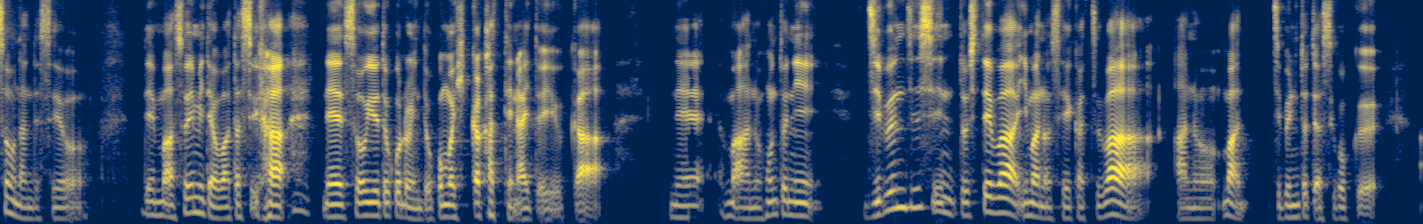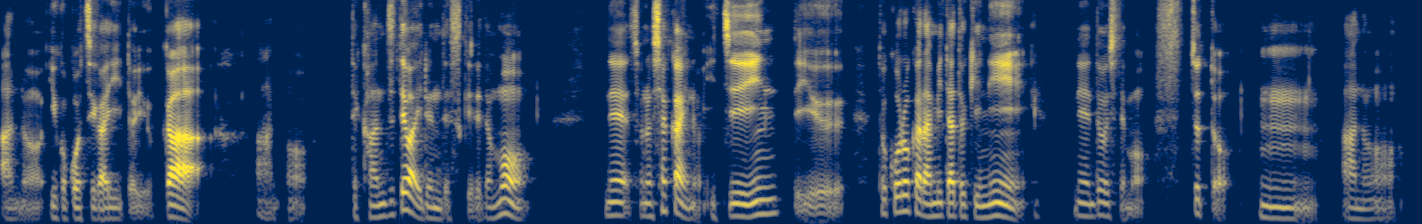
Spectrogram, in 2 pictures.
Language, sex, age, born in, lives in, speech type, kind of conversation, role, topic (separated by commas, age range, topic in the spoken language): Japanese, male, 40-44, Japan, Japan, conversation, advice, user, SNSで他人と比べずに無駄遣いを減らし、自分らしく暮らすにはどうしたらよいですか？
